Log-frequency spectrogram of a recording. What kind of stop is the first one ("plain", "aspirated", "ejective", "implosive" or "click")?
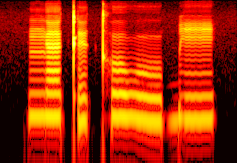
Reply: ejective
